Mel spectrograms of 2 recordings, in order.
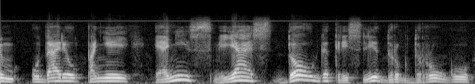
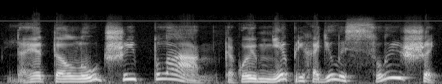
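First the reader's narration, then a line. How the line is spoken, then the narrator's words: Exclaiming. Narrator (Russian): воскликнул Лукас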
